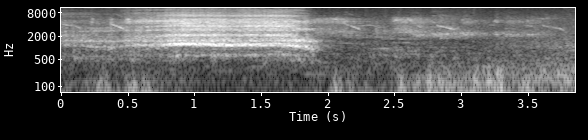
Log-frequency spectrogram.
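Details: Rooster crowing: a loud, drawn-out harmonic call held steady for about a second, then cutting off sharply, followed by quieter fainter calls and background rustle.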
